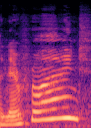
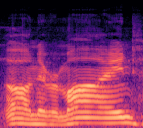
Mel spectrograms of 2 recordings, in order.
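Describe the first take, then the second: First: High squeaky never mind. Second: Said in the usual way. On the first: Real, not acted. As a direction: squeak it out in a silly voice. Repeats in a squeaky voice.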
